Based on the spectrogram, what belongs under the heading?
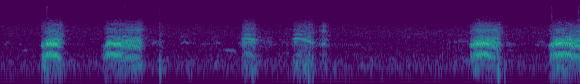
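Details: Deep, rough croaks from common ravens at sunset on Nose Hill, Calgary, spaced irregularly with softer calls between, then two strong final croaks.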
